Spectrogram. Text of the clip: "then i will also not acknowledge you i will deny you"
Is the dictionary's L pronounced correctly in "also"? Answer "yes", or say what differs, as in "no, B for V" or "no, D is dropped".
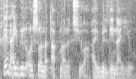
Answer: yes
